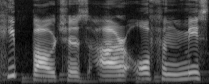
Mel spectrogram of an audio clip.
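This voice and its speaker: A man with a Ukrainian accent, high-pitched, with ordinary pitch variation and music in the background. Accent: Ukrainian, self-described as horrible. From Ukraine. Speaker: outdoor gear reviewer. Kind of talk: product review.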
